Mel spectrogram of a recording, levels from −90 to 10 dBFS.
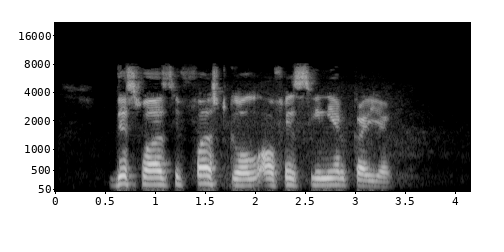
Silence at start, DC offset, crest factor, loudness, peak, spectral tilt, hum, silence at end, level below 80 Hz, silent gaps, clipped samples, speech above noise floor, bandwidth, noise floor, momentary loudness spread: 0.6 s; under 0.1%; 16 dB; -16 LUFS; -2 dBFS; -4 dB/octave; none; 0.8 s; -60 dBFS; none; under 0.1%; 57 dB; 8 kHz; -73 dBFS; 5 LU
